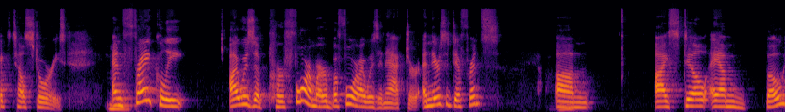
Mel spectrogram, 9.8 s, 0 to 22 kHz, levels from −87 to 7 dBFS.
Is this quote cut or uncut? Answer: uncut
